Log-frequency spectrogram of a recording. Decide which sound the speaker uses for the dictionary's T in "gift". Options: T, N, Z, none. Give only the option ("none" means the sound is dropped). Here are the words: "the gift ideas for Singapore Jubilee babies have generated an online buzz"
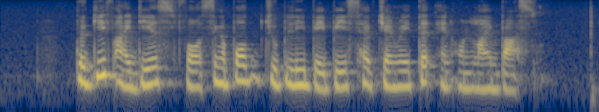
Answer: none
